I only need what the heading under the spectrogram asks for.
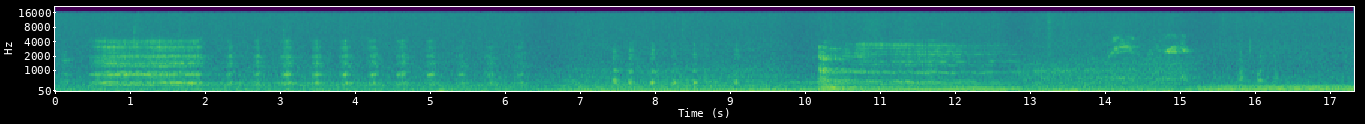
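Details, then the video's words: Red deer stags calling at Hoge Veluwe in 2017: a strong harmonic bellow, then a run of rapid short grunting pulses, a later descending roar, and a steady low hum. "Burlende herten 2017 Hoge Veluwe"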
